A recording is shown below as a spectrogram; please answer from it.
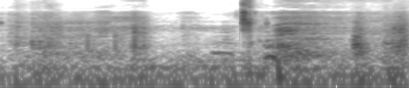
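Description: A pause in a man's talk: low background noise with a single sharp click a little over a second in, followed by a faint murmur of his voice.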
